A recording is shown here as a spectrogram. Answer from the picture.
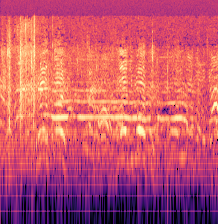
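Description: Voices of children and adults calling out across a football pitch, with one long held call from about a second in until near the end and a few sharp knocks in the first second.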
